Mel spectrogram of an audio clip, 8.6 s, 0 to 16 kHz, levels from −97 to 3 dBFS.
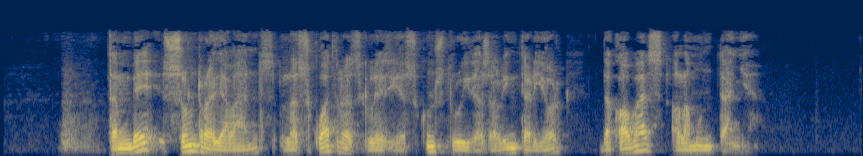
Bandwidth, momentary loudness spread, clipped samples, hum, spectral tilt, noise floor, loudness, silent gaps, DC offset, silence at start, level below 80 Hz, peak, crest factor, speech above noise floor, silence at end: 7.8 kHz; 14 LU; under 0.1%; none; -6 dB/octave; -72 dBFS; -19 LUFS; none; under 0.1%; 0.6 s; -54 dBFS; -2 dBFS; 18 dB; 53 dB; 1.15 s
